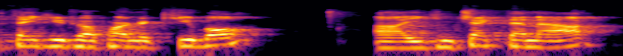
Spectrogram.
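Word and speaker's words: Qubole: pretty panochas and thank you to our partner cueball you can check them out at cube all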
